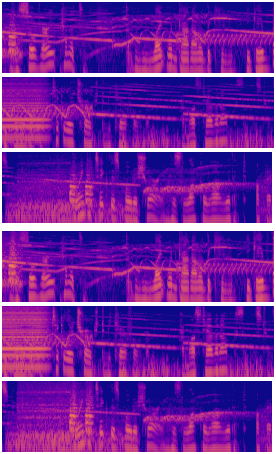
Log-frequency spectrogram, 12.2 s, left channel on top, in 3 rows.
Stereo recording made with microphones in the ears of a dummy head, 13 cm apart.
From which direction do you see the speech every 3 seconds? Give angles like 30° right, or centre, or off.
30° left, 40° right, 60° right, 40° left.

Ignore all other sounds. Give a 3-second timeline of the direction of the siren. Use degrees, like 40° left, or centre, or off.
20° left, 40° left, 50° left, 50° left.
